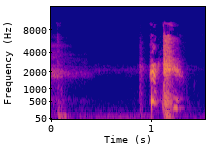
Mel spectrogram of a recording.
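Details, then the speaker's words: A quick indrawn breath, then an explosive double burst of air from a postpartum woman who says she sneezed about six times in a row, more than ever before; sneezing. "Oh my god, I've never sneezed that many times in a row. Am I okay?"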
